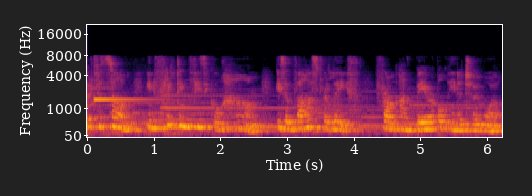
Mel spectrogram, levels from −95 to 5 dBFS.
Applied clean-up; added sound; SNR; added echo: none; Glockenspiel; 7 dB; reverberation time 0.6 s.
